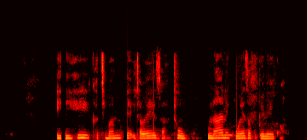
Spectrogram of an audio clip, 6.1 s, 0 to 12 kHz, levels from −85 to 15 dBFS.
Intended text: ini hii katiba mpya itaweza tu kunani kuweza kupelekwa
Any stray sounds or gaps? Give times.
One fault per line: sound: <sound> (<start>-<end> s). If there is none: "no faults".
sound: dropout (1.2-1.3 s)
sound: dropout (2.5-2.5 s)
